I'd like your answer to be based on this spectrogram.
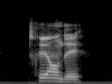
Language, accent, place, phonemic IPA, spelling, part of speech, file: French, France, Lyon, /tʁy.ɑ̃.de/, truander, verb, LL-Q150 (fra)-truander.wav
- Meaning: to con, cheat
